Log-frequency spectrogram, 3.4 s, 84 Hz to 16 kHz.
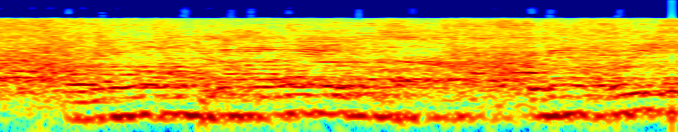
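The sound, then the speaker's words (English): A large basketball crowd boos a foul call on a three-point attempt that awards three free throws. The booing is loud and steady for several seconds, a low, droning chorus of voices blending into a thick wall of disapproving noise with no pauses. “The crowd didn't like it, but Lawyer is going to have a chance with 0.6 on the clock to add to Homestead's 14-point lead, and he missed the first of three.”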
